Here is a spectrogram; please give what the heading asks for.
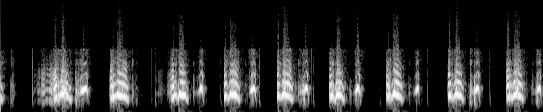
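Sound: dog coughing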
